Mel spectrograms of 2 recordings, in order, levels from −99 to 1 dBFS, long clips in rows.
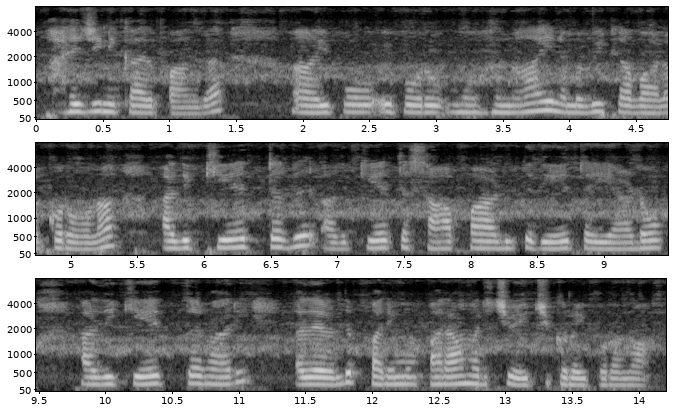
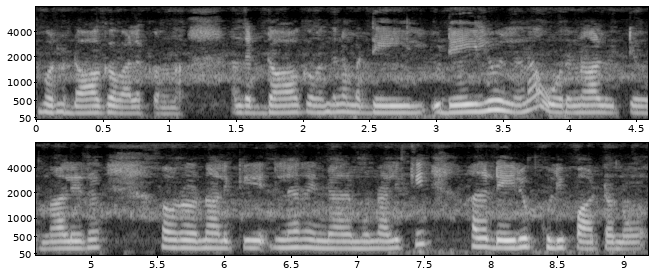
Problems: constant background noise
